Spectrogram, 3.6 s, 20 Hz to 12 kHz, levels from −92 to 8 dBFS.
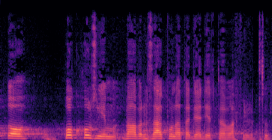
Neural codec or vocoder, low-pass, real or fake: codec, 24 kHz, 0.9 kbps, WavTokenizer, medium speech release version 1; 10.8 kHz; fake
